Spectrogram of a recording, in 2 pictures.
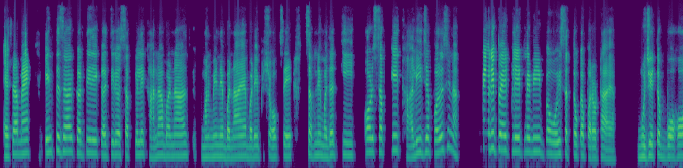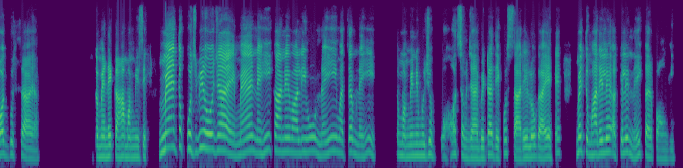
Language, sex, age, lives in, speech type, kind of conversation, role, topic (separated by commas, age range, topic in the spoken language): Hindi, female, 50-54, India, conversation, podcast, guest, माँ के हाथ का खाना आपके लिए इतना खास क्यों है?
